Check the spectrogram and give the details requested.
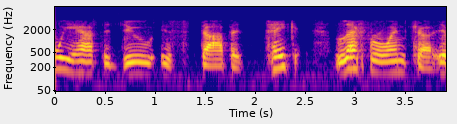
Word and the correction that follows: Lech Wałęsa: Am I saying that right? Lefrawenka? – Lech Wałęsa? – Yes.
